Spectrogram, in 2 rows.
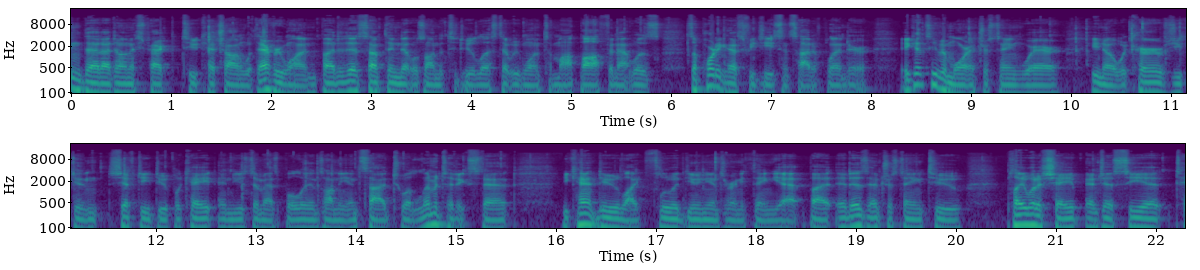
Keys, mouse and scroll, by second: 0.4 click, 1.8 double click, 2.4 click, 4.4 click, 5.5 shift+middle click, 6.6 scroll down 1, 6.8 middle click, 8.8 scroll up 1, 9.6 click, 10.5 a, 11.0 shift+d, 11.3 right click, 11.6 s, 12.6 click, 12.8 shift+middle click, 13.7 shift+middle click, 14.9 click, 15.2 middle click, 15.8 click, 17.4 g, 19.4 s, 21.0 click, 21.9 click.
